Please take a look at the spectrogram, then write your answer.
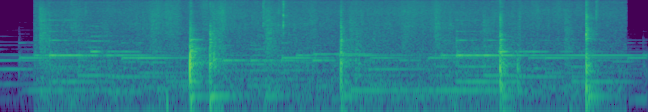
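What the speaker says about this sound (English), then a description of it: "I put the cut pumpkin on the oven tray." Cut pumpkin pieces set down on an oven tray in a quiet kitchen, about six close, sharp knocks and clatters spaced irregularly over a soft background hum, with no talking.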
